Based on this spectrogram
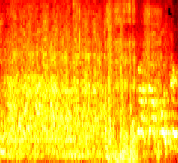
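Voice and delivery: high laugh at his own story; burst of laughter. Real, not acted. Man laughing at his own bank story, real laugh. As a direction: let the laugh break out.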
